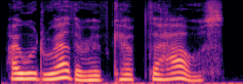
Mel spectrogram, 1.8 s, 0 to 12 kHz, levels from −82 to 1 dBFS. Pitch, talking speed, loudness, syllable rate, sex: 205 Hz, 230 wpm, -16 LUFS, 5.8 syllables/s, female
